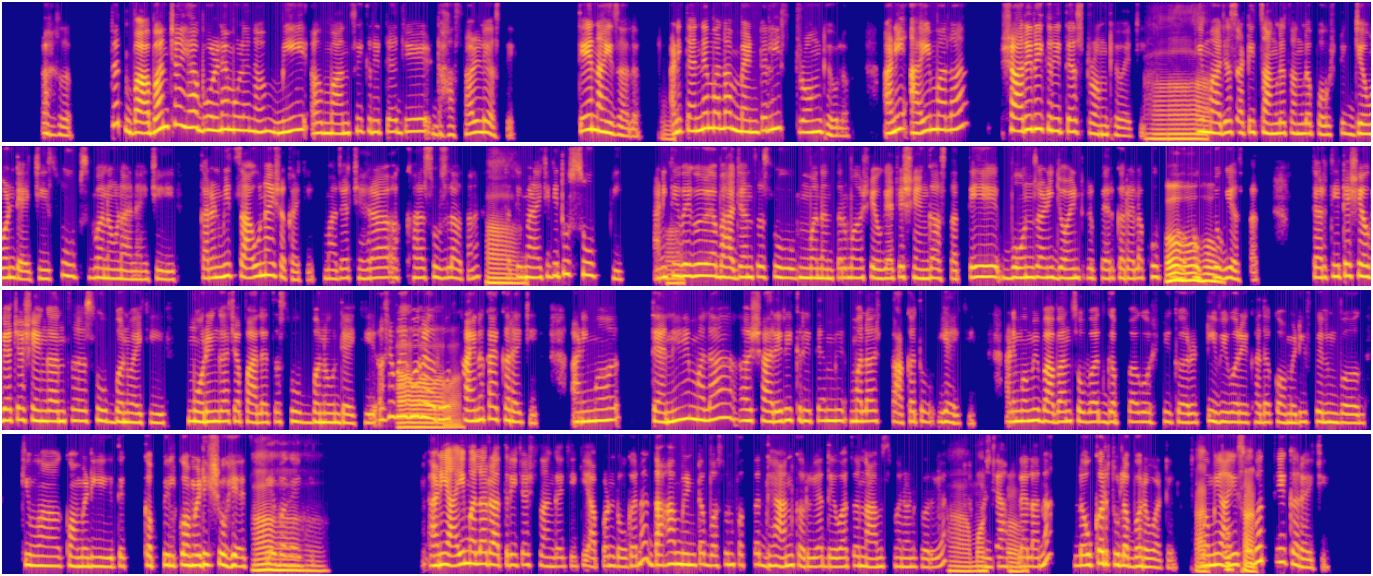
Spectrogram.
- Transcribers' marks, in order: tapping; drawn out: "हां"; in English: "बोन्स"; in English: "जॉइंट"; in English: "मोरिंगाच्या"; in English: "कॉमेडी फिल्म"; in English: "कॉमेडी"; in English: "कॉमेडी शो"; chuckle; other background noise
- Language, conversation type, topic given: Marathi, podcast, जखम किंवा आजारानंतर स्वतःची काळजी तुम्ही कशी घेता?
